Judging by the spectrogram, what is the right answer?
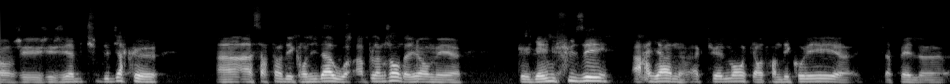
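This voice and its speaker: A male recruiter with a mid-range voice chats as a guest in a casual interview held over video call. He stumbles through fillers and restarts, and the tinny, dry audio carries no echo.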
